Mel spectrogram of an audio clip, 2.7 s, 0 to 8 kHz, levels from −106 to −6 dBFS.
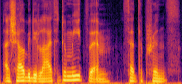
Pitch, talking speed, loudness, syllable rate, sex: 110 Hz, 220 wpm, -17 LUFS, 5.2 syllables/s, male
